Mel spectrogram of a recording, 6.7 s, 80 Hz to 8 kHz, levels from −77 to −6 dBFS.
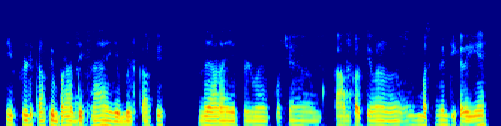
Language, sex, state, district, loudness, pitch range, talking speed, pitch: Hindi, female, Bihar, Saharsa, -29 LUFS, 100-105 Hz, 195 wpm, 105 Hz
